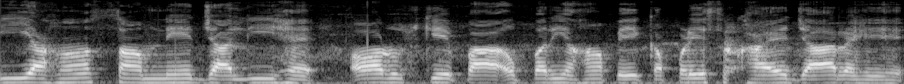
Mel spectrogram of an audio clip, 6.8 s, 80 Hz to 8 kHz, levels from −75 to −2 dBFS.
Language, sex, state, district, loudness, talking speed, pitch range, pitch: Hindi, male, Bihar, Kaimur, -15 LUFS, 125 wpm, 130-145 Hz, 140 Hz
